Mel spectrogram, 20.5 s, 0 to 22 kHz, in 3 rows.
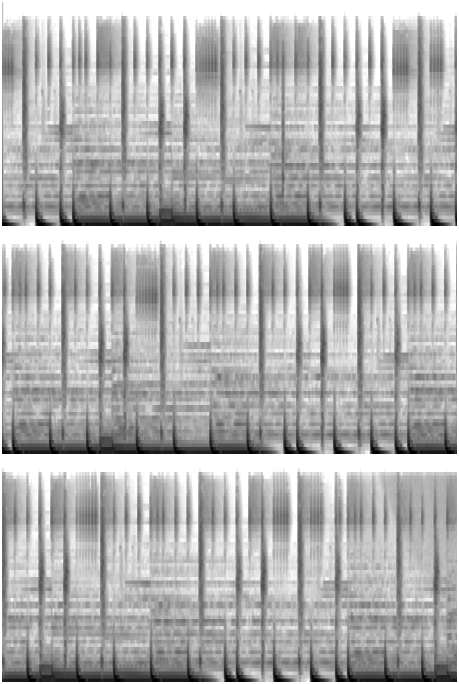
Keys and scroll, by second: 3.2 Escape, 5.1 Escape, 13.6 1, 14.1 Return, 14.6 3, 14.7 3, 14.8 Return, 15.9 5, 16.1 Return, 16.8 4, 16.9 Return, 18.2 1, 18.5 Return.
